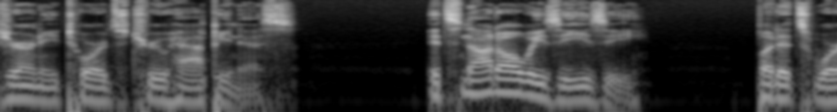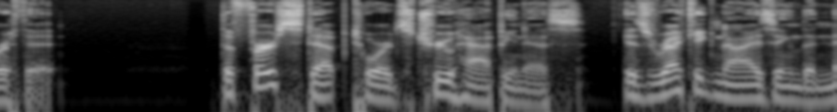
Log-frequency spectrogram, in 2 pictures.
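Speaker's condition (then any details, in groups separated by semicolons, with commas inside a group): No condition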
